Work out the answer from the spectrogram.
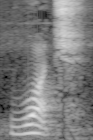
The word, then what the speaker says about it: watch: now can we read the word t is silent okay watch and the word watch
